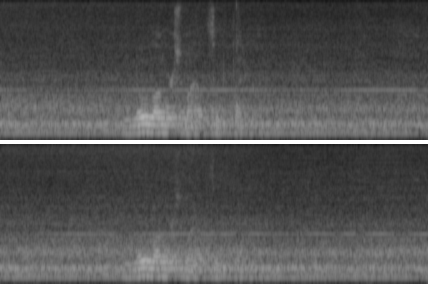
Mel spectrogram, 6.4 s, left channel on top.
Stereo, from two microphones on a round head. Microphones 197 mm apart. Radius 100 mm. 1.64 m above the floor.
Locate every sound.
1.9 s a man speaking: 45° left (ahead or behind), 0.9 m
